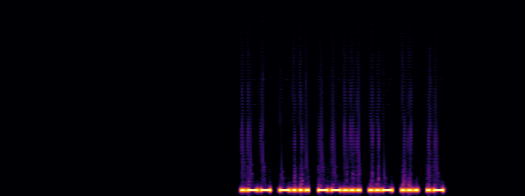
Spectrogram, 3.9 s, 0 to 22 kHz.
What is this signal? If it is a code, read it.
Morse code, heard as a keyed tone, about 51 wpm, 700 Hz. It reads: WB7USA
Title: USA Call Signs - 6 Characters - Repeated 3x - 50wpm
